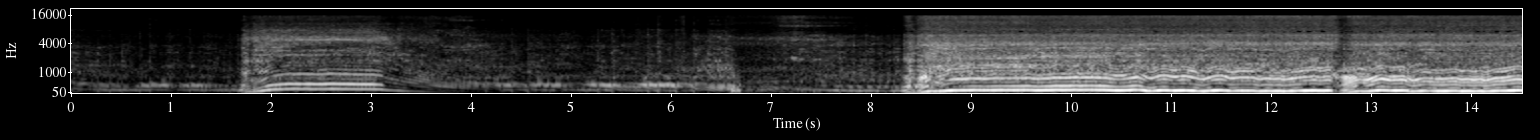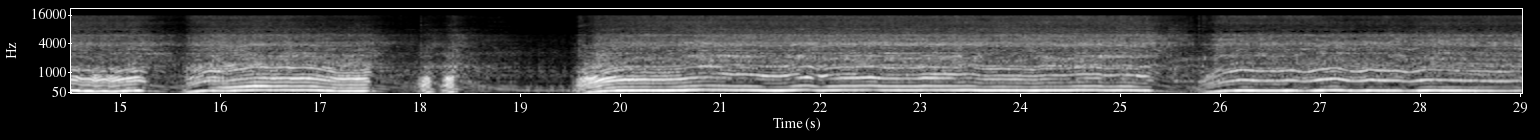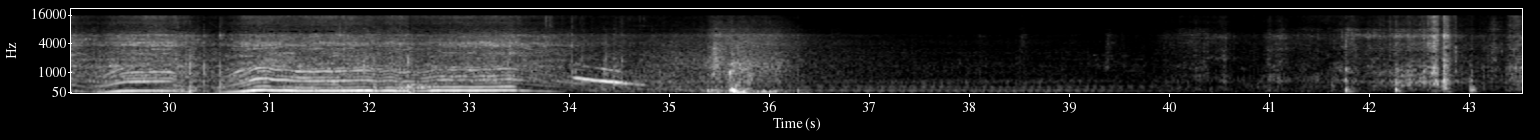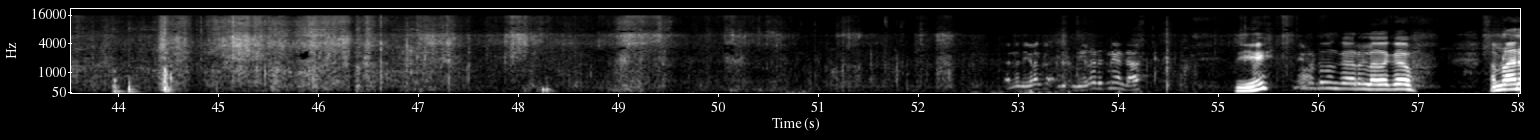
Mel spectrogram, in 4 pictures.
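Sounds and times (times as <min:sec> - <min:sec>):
chainsaw cutting wood: 0:00.0 - 0:52.5.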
